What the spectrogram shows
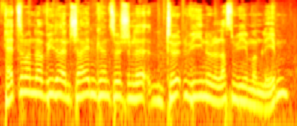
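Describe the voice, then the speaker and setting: A man's voice: a little high, fast, a little mellow, soft background music. A man giving casual, chatty commentary while playing a video game, swearing and thinking aloud. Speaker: let's play host.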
